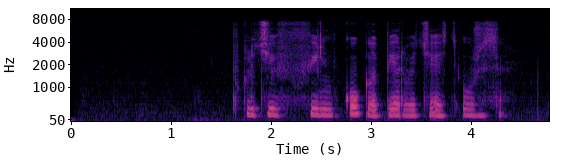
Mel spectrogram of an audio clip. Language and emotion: Russian, neutral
